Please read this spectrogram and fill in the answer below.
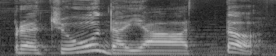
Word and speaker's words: प्रचोदयात: बाद आधा प है विसर्ग के उपरांत तो नह प्रचोदयात इस आधे प को भी उच्चारण करना है धियो जोन प्रचोदयात इस प्रकार से तो आइए इन त्रुटियों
